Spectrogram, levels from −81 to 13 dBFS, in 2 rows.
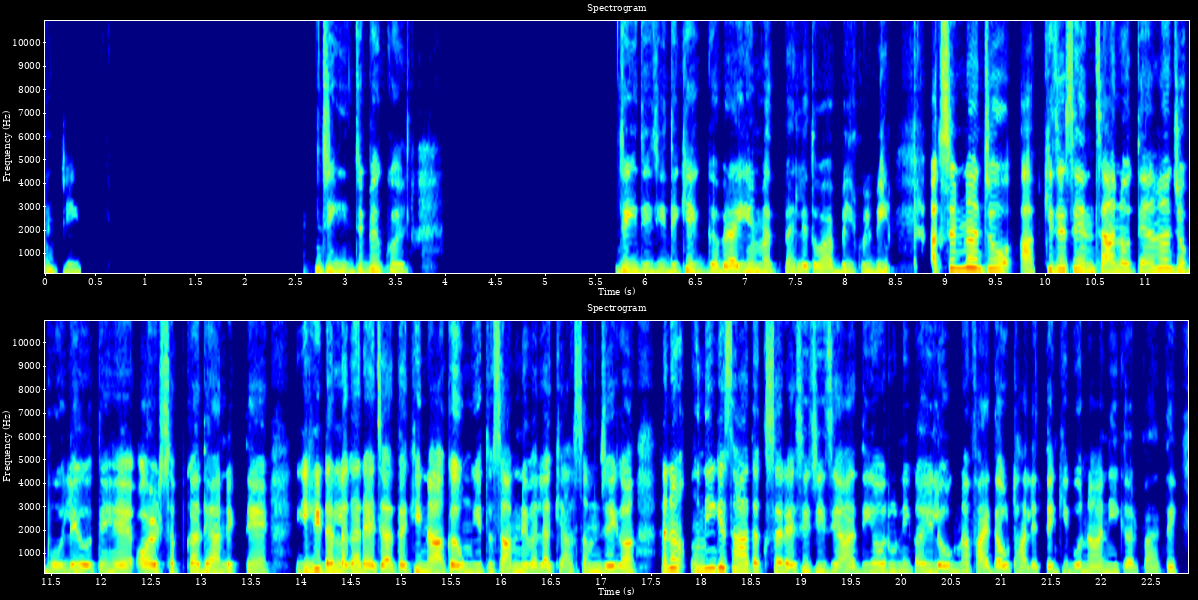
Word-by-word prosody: अ, 290 - -5
जी। 250 -2 -11 2.4
जी, 265 -5 -3
जी, 295 - -4
बिल्कुल। 290 -4 -4 2.1
जी, 295 0 +1
जी, 260 -1 -7
जी, 225 -1 -7
देखिए, 260 +5 -2
घबराइए 235 +2 0
मत, 245 -3 -4
पहले 230 -3 -4
तो 240 0 -5
आप 225 -1 -4
बिल्कुल 230 0 -7
भी। 235 +5 -1 0.5
अक्सर 360 -1 +6
ना, 385 +2 +8
जो 335 0 +2 0.3
आपके 260 +5 -2
जैसे 325 +1 +3
इंसान 290 0 +3
होते 285 +1 -2
हैं 310 +1 0
ना, 350 +1 +2
जो 310 - 0
भोले 250 +1 -3
होते 260 -1 -1
हैं 250 -1 +1
और 265 +1 +5
सबका 285 0 -2
ध्यान 250 -1 0
रखते 265 +1 -5
हैं, 250 -1 0 0.3
यही 300 +4 +6
डर 290 - +5
लगा 275 -2 +2
रह 255 - +4
जाता 245 0 +2
है 255 - +3
कि, 285 +3 0
"ना 245 -2 +6
कहूँगी, 250 +1 +2
तो 270 - -5
सामने 250 -2 +1
वाला 250 -1 -1
क्या - - -5
समझेगा?" 235 -1 0 0.3
है - - +6
ना? 380 -1 +7 0.2
उन्हीं 355 +4 +2
के 390 - +8
साथ 325 -4 +2
अक्सर 305 0 0
ऐसी 280 +3 0
चीज़ें 270 -1 -4
आती 235 0 -2
हैं 285 - -4
और 280 0 -3
उन्हीं 280 +1 -8
का 295 - -5
ही 280 0 -2
लोग 240 -2 -1
ना 285 - -2
फ़ायदा 220 +1 +1
उठा 210 - -5
लेते 200 +3 -4
हैं 230 - -4
कि 255 - -10
वो 255 - -2
ना 225 -2 -3
नहीं 235 +1 -7
कर 205 -3 -5
पाते। 195 +1 -6
260 Hz, 195 wpm, -22 LUFS, 240-290 Hz, 2.4 s, ना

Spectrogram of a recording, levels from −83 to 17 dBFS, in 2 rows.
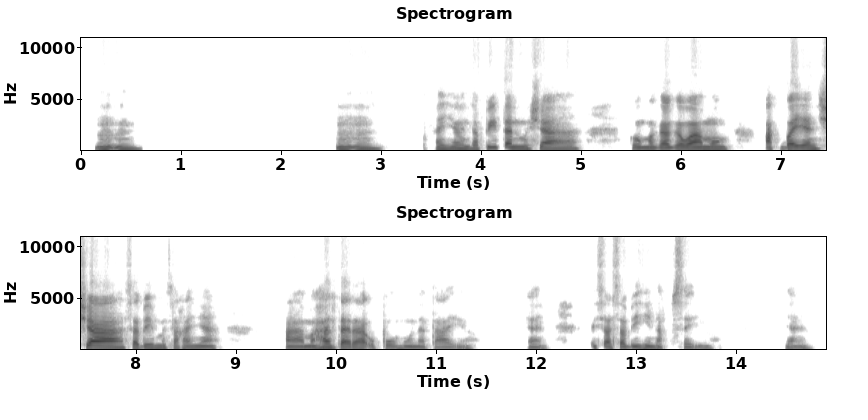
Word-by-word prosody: Mm. 185 +1 -3 2.0
Mm. 185 +2 -4 0.5
Ayun, 185 +2 -2
lapitan 170 0 0
mo 175 - -2
siya, 190 0 0 0.5
kung 165 -1 -3
magagawa 160 +1 +4
mong 175 0 -1 0.3
akbayan 170 +3 +2
siya, 205 0 +8
sabihin 170 -2 -3
mo - - -7
sa 165 - -6
kanya, 165 0 -5 0.6
"Ah, 155 0 -1
mahal 185 +5 0
tara, 165 0 +2
upo 160 0 -9
muna 150 -3 -7
tayo," 135 +4 -10 0.6
'yan. - - -9 0.4
"May 155 - -11
sasabihin 150 +1 -4
ako 145 - -11
sa'yo," 150 +2 -11 0.8
'yan. 150 -2 -12
170 Hz, 110 wpm, -22 LUFS, 155-180 Hz, 2.0 s, siya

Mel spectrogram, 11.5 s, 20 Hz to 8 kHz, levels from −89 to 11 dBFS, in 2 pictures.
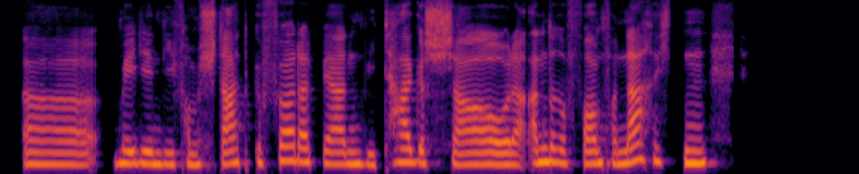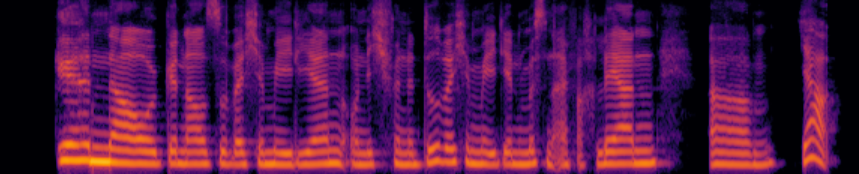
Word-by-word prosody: äh, 195 -1 -4
Medien, 205 -1 0
die 195 0 -4
vom 190 -1 -5
Staat 210 +2 -3
gefördert 235 0 -2
werden 200 0 -1
wie 185 - -6
Tagesschau 200 -3 -1
oder 195 -1 -2
andere 230 0 +2
Form 210 +1 -2
von 205 -2 -3
Nachrichten. 240 -3 0 1.4
Genau, 240 -6 +8
genau 205 0 -2
so 205 0 -4
welche 195 +1 -3
Medien. 200 +2 0
Und 195 -1 -5
ich 195 +1 -6
finde 195 -2 -3
so 225 +5 -2
welche 230 -1 -2
Medien 200 -1 -2
müssen 205 -1 -3
einfach 190 -1 -11
lernen, 210 +2 0 0.3
ähm, 195 0 -4 0.2
ja, 290 - -2
205 Hz, 155 wpm, -22 LUFS, 195-220 Hz, 1.4 s, Genau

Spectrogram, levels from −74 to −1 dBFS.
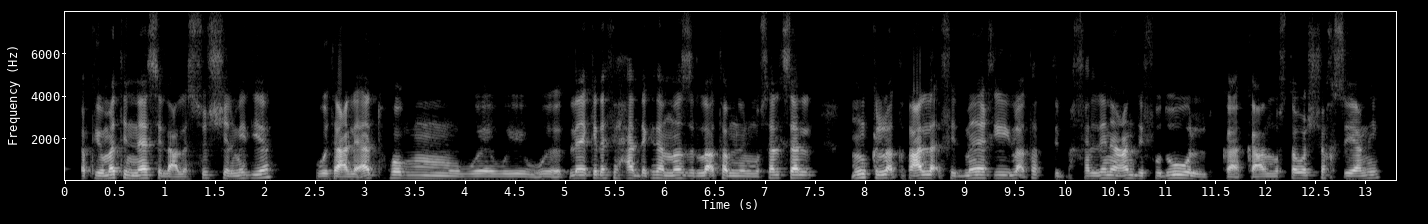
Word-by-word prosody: تقييمات 150 +5 +1
الناس 140 0 +3
اللي - - 0
على 105 +1 0
الSocial 145 -3 -7
Media 145 +7 -2 0.4
وتعليقاتهم 130 +1 +1
و 115 -1 -8
و 115 -1 -2 0.2
وتلاقي 115 +7 -1
كده 135 - -1
في 140 0 -10
حد 135 0 0
كده 145 -1 0
مِنَزِّل 125 -1 0
لقطة - - +4
من 120 0 -4
المسلسل، 145 +4 +1 0.3
ممكن 155 0 -1
لقطة - - +1
تِعَلَّق 150 +1 +6
في 125 - -10
دماغي، 140 +2 0
لقطة 140 - -2
تب - - -14
خلّاني 125 +3 -3
عندي 135 -2 +2
فضول 130 -4 -2
ك - - +1
كعلى 105 - +3
المستوى 115 +4 -2
الشخصي 135 -1 -6
يعني، 130 +5 -1
135 Hz, 150 wpm, -24 LUFS, 120-145 Hz, 0.4 s, تِعَلَّق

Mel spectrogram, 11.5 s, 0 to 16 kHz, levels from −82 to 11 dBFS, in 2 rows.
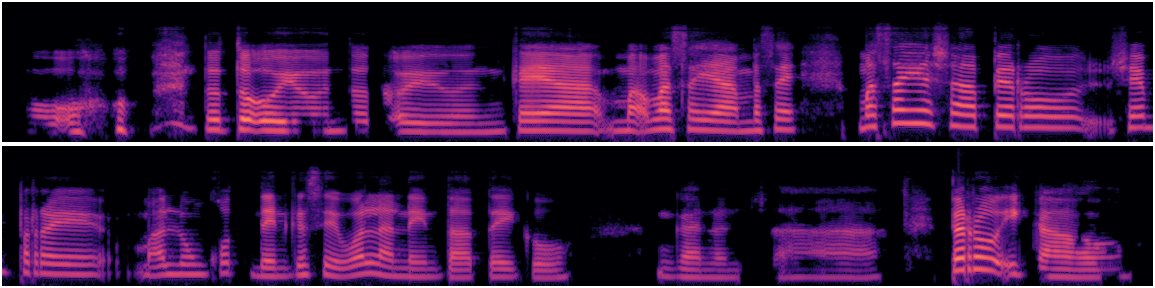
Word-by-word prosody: Oo, 185 +1 -6 0.6
totoo 235 -2 +4
'yun 205 0 -2
totoo 215 -2 -5
'yun. 185 -1 -5 0.2
Kaya 215 -1 +6
ma 215 +1 -1
masaya 230 -3 +4
masaya, 220 +3 -3 0.3
masaya 380 +5 +4
siya 315 -4 +3
pero 280 -2 +1
siyempre 250 -6 -2
malungkot 220 +4 -7
din 180 -1 +1
kasi 210 -1 -4
wala 210 0 -1
na 170 - -2
'yung 170 -1 -9
tatay 160 +1 -4
ko, 155 0 -13 0.4
gano'n 160 -2 -10
siya. - - -19 0.8
Pero 315 +2 +7
ikaw? 170 - -1
215 Hz, 130 wpm, -23 LUFS, 185-245 Hz, 0.8 s, Pero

